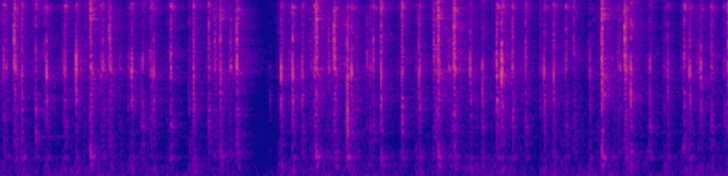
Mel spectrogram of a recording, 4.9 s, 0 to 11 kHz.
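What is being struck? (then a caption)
Plastic mechanical keyboard. Both hands type with their fingertips on a small white 66-key mechanical keyboard with Gateron Brown switches, white plastic keycaps, a hollow case and pink underglow, priced at $60 and resting on a white desk. Quick, crisp key taps clack steadily with a bright, short-ringing tone and a soft low thock. The typing halts briefly just before the two-second mark, then resumes.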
